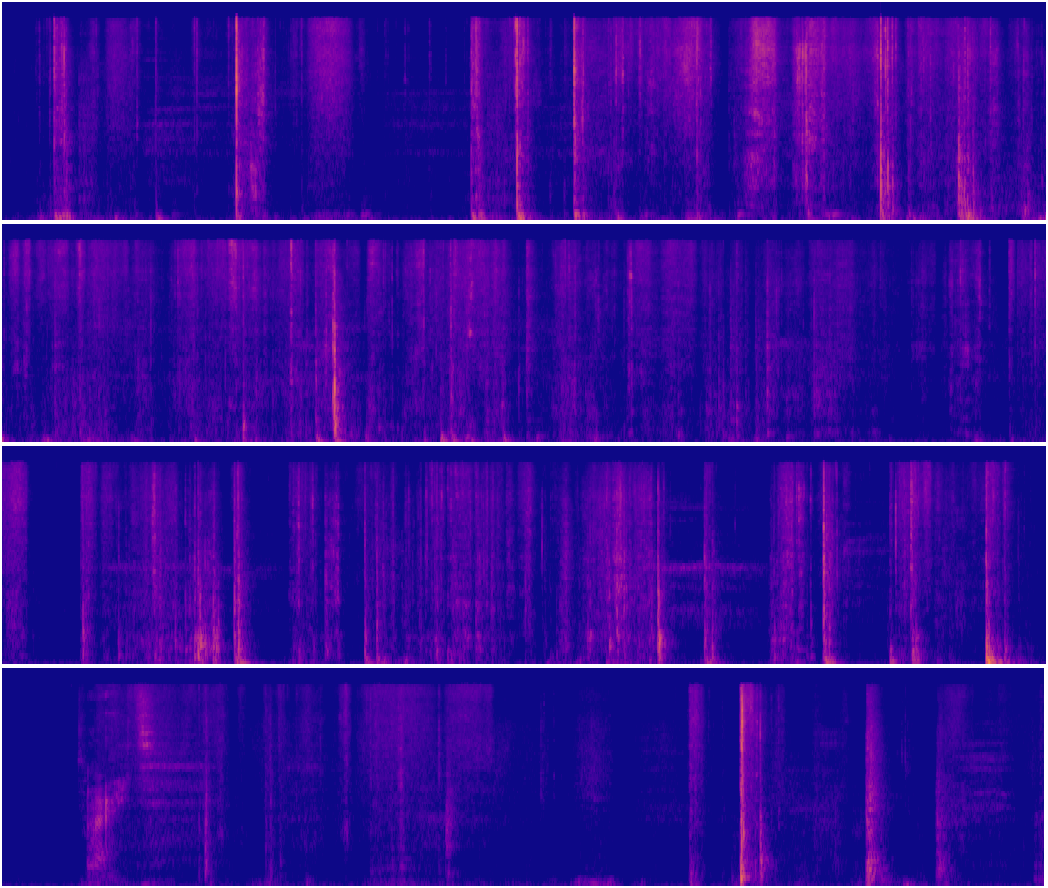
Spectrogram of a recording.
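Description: Box cutter slicing the packing tape on a cardboard shipping case, then the cardboard being handled and shrink-wrapped hobby boxes set down and stacked: a run of tearing, rustling and thunks, the loudest thunk about three-quarters of the way through.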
